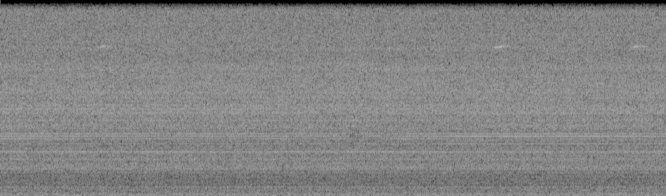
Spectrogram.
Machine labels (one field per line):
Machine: pump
